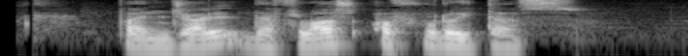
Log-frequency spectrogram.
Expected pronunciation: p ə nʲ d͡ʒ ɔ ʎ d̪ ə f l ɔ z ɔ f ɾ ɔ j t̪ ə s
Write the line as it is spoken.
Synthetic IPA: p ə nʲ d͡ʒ ɔ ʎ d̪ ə f l ɔ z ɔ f ɾ u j t̪ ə s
